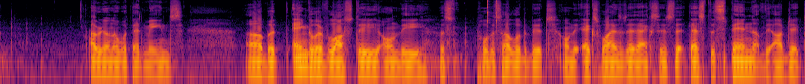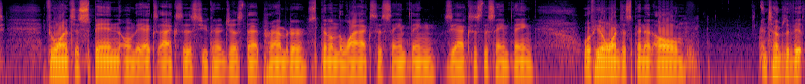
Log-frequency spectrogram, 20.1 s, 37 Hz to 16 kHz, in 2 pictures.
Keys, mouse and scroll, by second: 6.1 click.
